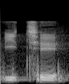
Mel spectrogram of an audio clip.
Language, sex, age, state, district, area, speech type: Hindi, male, 30-45, Uttar Pradesh, Sonbhadra, rural, read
